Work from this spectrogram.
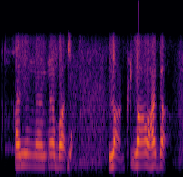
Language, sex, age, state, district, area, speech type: Manipuri, male, 60+, Manipur, Chandel, rural, conversation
